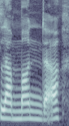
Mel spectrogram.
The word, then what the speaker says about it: LaMoonDa: Now I'm told it's pronounced LaMoonDa, which in Spanish means fun, original, amazing.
